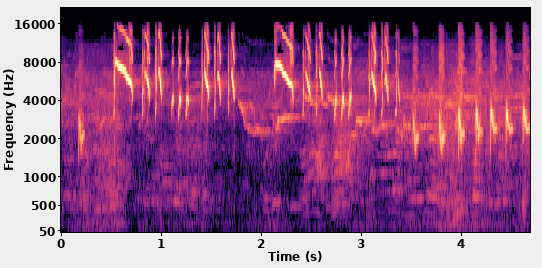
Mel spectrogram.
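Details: Long-tailed shrike in a songbird contest: varied high song of sharp chips, bright descending whistles and quick twittering phrases, ending with a run of evenly spaced lower notes.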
